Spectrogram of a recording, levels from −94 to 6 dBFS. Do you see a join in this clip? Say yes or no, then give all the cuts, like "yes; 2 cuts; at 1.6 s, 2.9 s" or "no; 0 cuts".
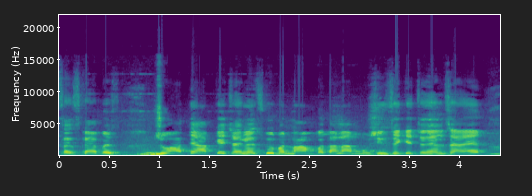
no; 0 cuts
